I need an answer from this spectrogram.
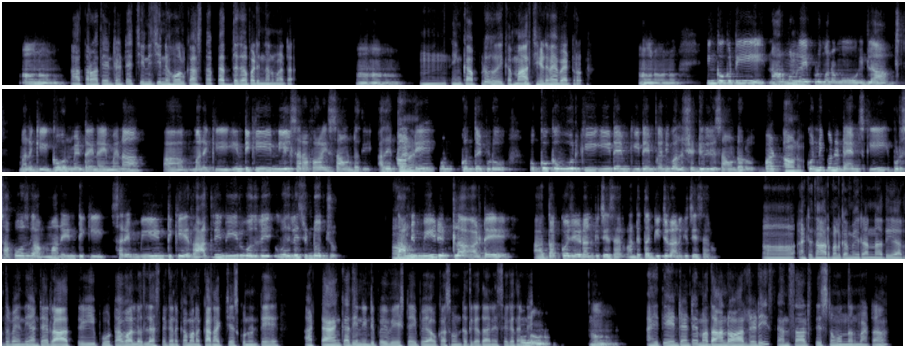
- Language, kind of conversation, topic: Telugu, podcast, ఇంట్లో నీటిని ఆదా చేసి వాడడానికి ఏ చిట్కాలు పాటించాలి?
- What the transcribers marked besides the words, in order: in English: "హోల్"; in English: "బెటర్"; in English: "నార్మల్‌గా"; lip smack; in English: "గవర్నమెంట్"; in English: "టైంకి"; in English: "టైంకి"; in English: "షెడ్యూల్"; in English: "బట్"; in English: "టైమ్స్‌కి"; in English: "సపోస్‌గా"; in English: "నార్మల్‌గా"; in English: "కనెక్ట్"; in English: "ట్యాంక్"; in English: "వేస్ట్"; in English: "ఆల్రెడీ సెన్సార్ సిస్టమ్"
